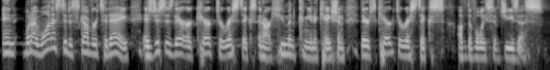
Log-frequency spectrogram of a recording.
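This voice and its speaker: Southern-accented male pastor, slightly high voice, chatty sermon with restarts and dry humor. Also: a little fast, few pauses, a bit bright. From Virginia. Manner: conversational, repeats words and restarts, dry humor.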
